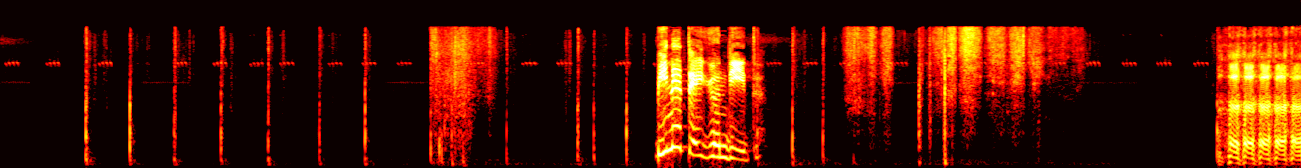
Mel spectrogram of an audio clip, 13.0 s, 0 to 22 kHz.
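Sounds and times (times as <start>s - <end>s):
rustling swish: 4.3s - 5.0s.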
